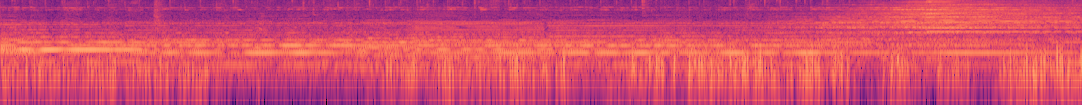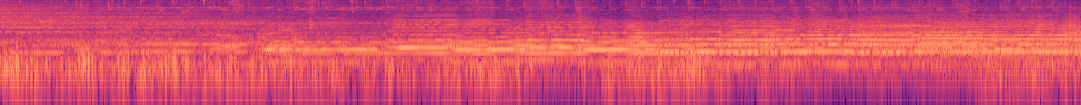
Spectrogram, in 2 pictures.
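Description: Marching show band playing through its show: brass holding sustained chords over drums, with a bright cymbal swell about halfway through.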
